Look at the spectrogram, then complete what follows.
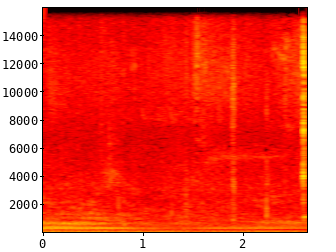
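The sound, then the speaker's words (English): An airplane drones overhead, a steady, fairly loud low engine rumble that holds constant throughout, with no one speaking. “But oh, shut up, plane. Lost my train of thought.”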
